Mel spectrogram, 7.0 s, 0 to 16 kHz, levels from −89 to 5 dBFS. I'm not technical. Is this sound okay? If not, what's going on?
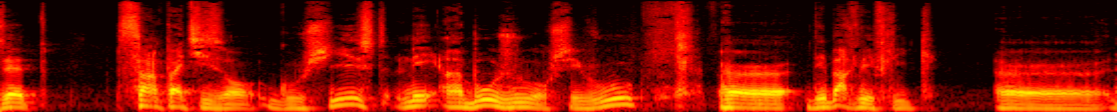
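Yes, no faults can be heard.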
